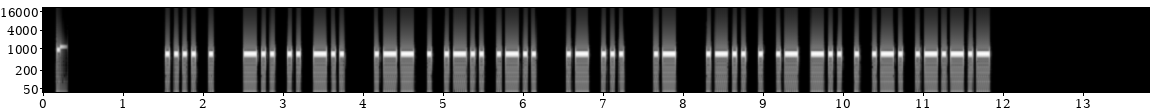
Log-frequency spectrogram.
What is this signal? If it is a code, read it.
Morse code, heard as a keyed tone, about 22 wpm, 700 Hz. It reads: HE DID WELL AS A LEADER.
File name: practice / 22wpm / Sentences with 2-Word Phrases - 22wpm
